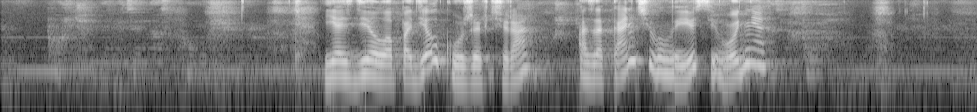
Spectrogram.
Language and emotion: Russian, positive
